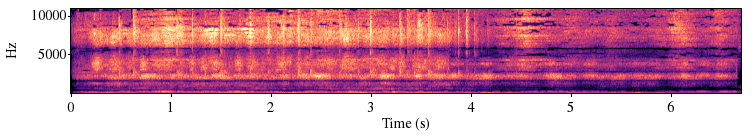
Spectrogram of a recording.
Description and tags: Enigmatic Loop 1
A mix of a different loop percussions played by a percussionist.
Assemblage de plusieurs sons tous differents. Une bonne dizaine de sons empilés...Quelques effets de wah wah flanger et autres pigments sonores.
Bruit, Babil, Alien, Bizarre, Star, brew, Spoc, Speak, Noise, Talk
